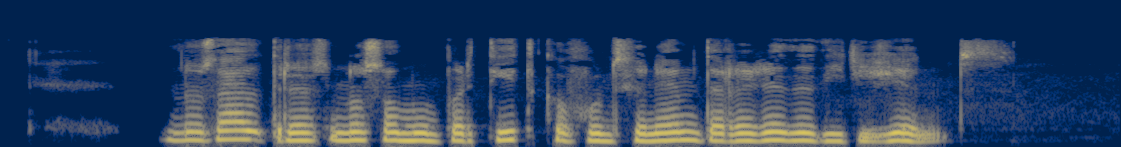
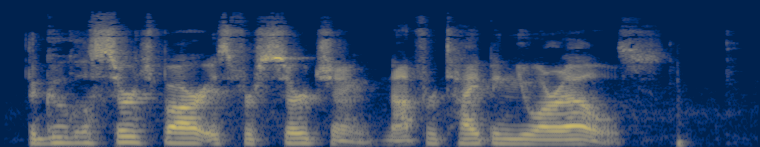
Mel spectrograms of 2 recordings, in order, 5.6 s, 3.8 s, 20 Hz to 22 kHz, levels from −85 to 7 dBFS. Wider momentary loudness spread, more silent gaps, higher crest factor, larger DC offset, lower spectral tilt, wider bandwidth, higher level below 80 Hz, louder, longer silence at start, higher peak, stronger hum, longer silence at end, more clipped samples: second, 8 LU vs 12 LU; neither; about the same, 14 dB vs 18 dB; neither; first, -5.5 dB/octave vs -3 dB/octave; second, 7.8 kHz vs 15.5 kHz; first, -56 dBFS vs -64 dBFS; first, -14 LUFS vs -20 LUFS; first, 0.85 s vs 0.15 s; about the same, -2 dBFS vs -4 dBFS; neither; first, 0.65 s vs 0.35 s; neither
